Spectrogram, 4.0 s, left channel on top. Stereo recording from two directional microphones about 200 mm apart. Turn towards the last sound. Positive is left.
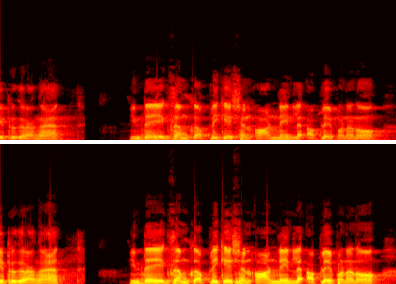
turn(degrees=-40)  # may be behind; listen again after turning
